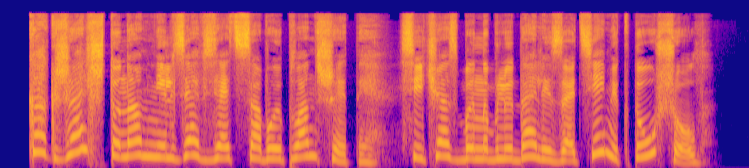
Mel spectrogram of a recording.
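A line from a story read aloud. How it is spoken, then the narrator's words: Sighing girl nearby. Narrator (Russian): вздохнула одна из девушек неподалеку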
